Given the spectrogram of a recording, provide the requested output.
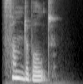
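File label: "thunderbolt", British English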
